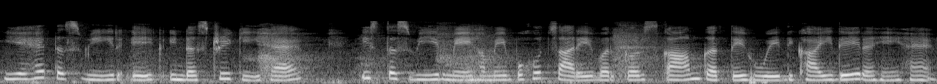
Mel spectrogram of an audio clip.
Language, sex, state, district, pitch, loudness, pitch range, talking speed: Hindi, female, Punjab, Fazilka, 210 Hz, -14 LUFS, 200-235 Hz, 130 wpm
